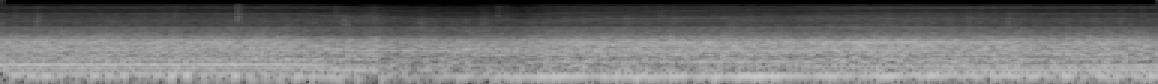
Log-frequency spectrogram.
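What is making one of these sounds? A passing truck roars by close alongside.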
